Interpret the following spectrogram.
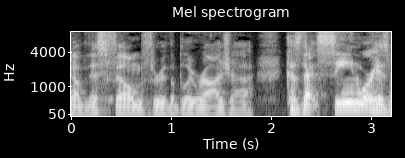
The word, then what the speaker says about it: Blue Raja: But like the bowler and the blue raja and like you said it wrong. It's the blue raja.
